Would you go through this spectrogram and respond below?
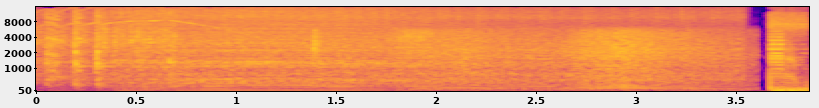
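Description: A cartoon car engine cranks and starts, then runs at a steady mid-pitched idle with a slight rev, loud and close with no talking, before cutting off abruptly near the end.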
